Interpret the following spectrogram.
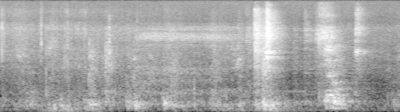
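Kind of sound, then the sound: household object, door being closed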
